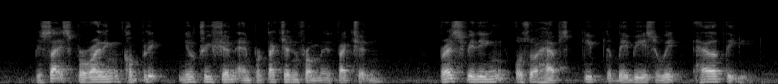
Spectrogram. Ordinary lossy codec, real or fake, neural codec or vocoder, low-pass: none; real; none; none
